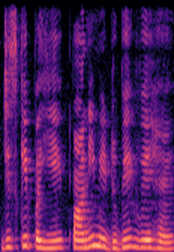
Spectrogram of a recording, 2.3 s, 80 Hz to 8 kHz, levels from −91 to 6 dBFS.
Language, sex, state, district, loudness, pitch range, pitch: Hindi, female, Bihar, Sitamarhi, -18 LUFS, 230-255 Hz, 240 Hz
